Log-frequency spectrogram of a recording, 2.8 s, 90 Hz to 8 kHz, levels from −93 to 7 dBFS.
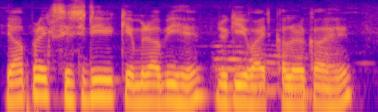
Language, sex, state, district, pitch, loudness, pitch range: Hindi, male, Arunachal Pradesh, Papum Pare, 140 Hz, -12 LUFS, 130-160 Hz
